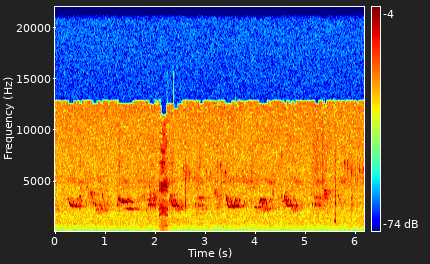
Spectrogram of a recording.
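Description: Small birds chirping in the background, a long string of short high notes, over steady outdoor noise.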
